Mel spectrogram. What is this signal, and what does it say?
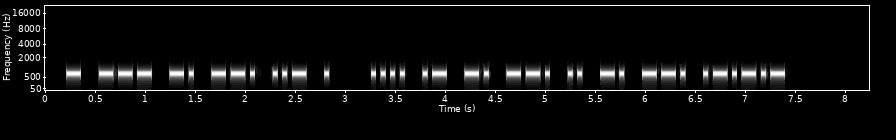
Morse code, heard as a keyed tone, about 25 wpm, 700 Hz. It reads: TONGUE HANGING.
